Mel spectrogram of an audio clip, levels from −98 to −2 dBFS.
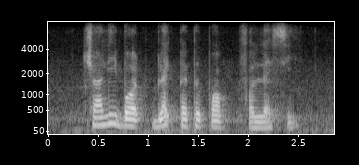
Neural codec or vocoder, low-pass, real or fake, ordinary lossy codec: vocoder, 44.1 kHz, 128 mel bands, Pupu-Vocoder; 7.2 kHz; fake; Opus, 16 kbps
